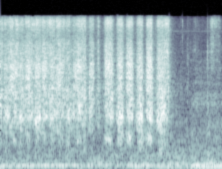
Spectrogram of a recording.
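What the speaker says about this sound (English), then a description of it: "Again, I can sand the top," Sanding the raised high points of an embossed metal dog tag by hand, a steady abrasive rasp that breaks into quick rhythmic back-and-forth strokes in the middle before easing into quieter rubbing. Close up, no speech.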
